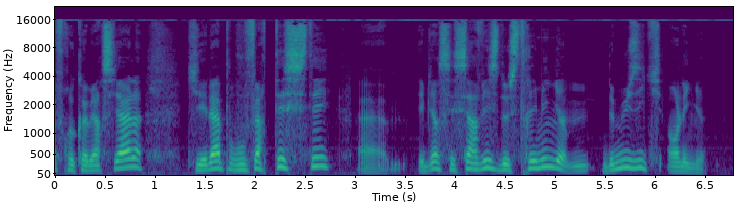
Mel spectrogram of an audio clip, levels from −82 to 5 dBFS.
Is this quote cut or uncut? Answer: cut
